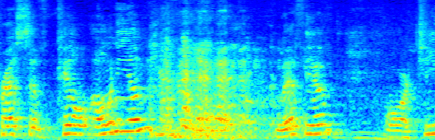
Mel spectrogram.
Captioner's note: laughter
